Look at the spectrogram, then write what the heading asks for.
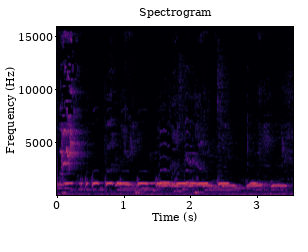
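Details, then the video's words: Local zebra dove singing, kept as a training master for other birds: a fairly quiet run of short mid-pitched cooing notes, rapid and uneven, some grouped into quick rolled phrases, over a soft background hiss. "Perkutut Lokal Gacor"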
